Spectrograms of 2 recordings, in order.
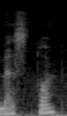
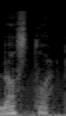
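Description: First: The first consonant is a plain s sound. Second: The first consonant is an emphatic s sound. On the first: "بالسين" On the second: "بالصاد"

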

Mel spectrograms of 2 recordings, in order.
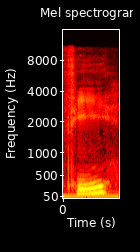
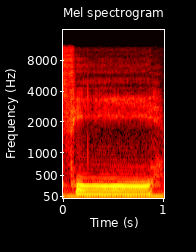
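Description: First: The vowel before the final h is short. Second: The vowel before the final h is drawn out.

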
